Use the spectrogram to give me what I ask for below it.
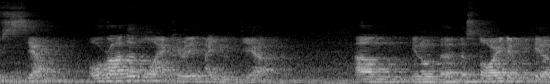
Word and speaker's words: Ayutthaya: This is a depiction of Judea, or rather Yudhya, or if you want to pronounce it in the correct way, it's actually Ayutthaya, right?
